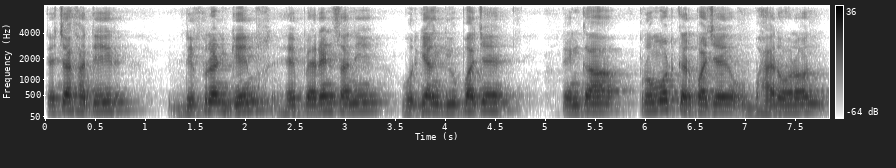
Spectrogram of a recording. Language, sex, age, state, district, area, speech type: Goan Konkani, male, 45-60, Goa, Pernem, rural, spontaneous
